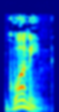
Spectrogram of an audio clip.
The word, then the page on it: guanine: British English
